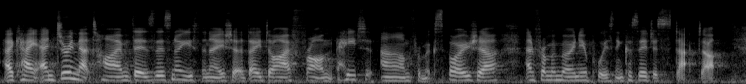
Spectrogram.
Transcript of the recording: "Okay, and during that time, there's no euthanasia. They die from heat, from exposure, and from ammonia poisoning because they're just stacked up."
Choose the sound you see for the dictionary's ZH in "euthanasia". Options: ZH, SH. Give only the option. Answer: ZH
